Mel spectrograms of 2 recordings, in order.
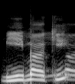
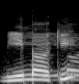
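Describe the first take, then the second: No difference in how they are said.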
